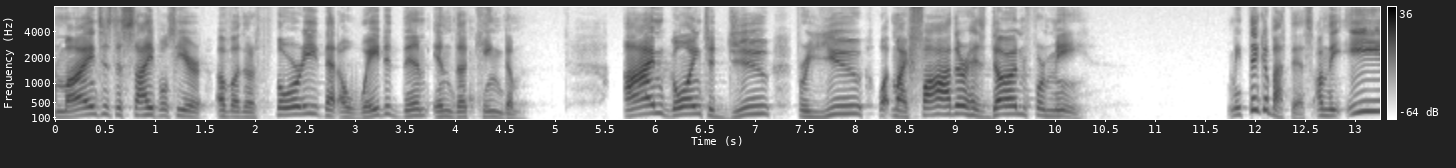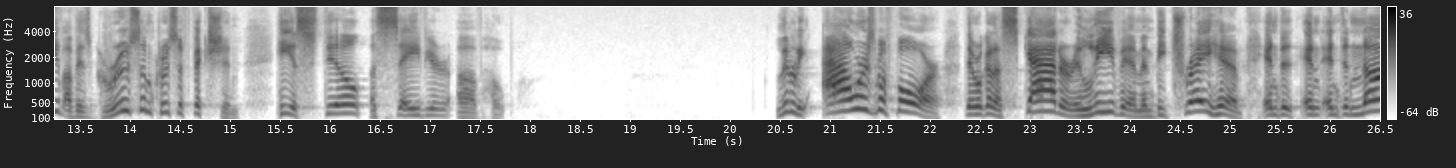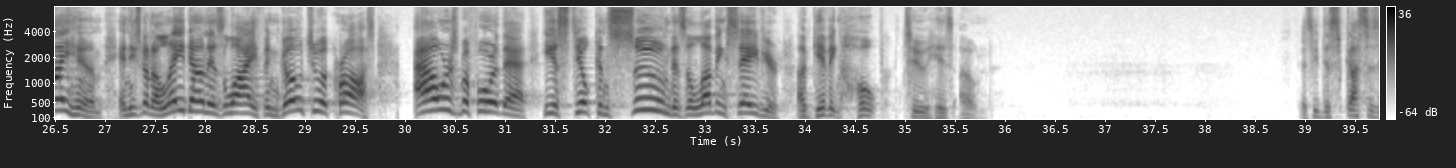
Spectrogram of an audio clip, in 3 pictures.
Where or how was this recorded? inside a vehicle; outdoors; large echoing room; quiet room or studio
large echoing room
